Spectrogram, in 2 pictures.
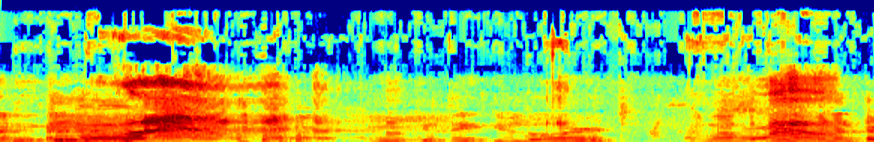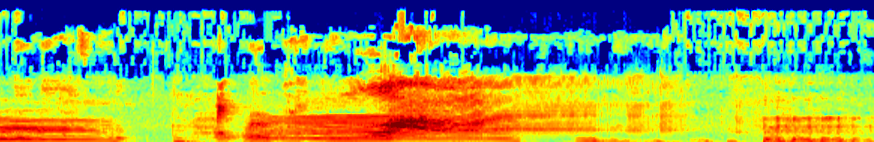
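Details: Newborn baby girl just after vaginal delivery: strong, loud wailing cries in repeated bursts with adult voices in the room; a vigorous, normal newborn cry.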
